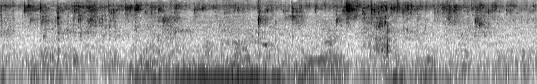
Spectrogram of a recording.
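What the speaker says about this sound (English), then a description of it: "Have a shower and then get in." Water runs steadily from a shower before a steam bath at a jungle retreat, a close, even hiss with small splashes and no clear talk over it.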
